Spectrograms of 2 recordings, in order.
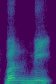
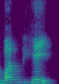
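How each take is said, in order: First: The middle has a long n, no h. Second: The middle has an audible h sound. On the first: The speaker calls it wrong. "and not Vanni" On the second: The speaker calls it right. "So Vanhi"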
